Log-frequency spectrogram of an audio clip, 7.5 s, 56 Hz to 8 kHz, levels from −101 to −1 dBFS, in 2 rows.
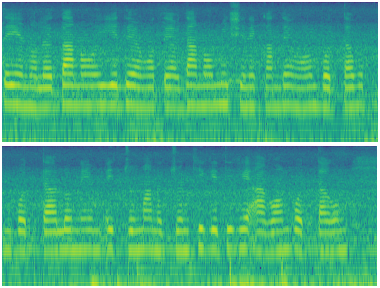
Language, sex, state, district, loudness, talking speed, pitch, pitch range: Chakma, female, Tripura, Dhalai, -19 LUFS, 160 wpm, 200 Hz, 195-205 Hz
